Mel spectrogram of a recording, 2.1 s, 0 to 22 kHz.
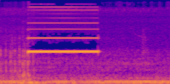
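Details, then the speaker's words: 2000 Toyota Sienna, steering wheel removed, continuity tester between steering shaft and ground: one clean beep only when the wheel is pushed, since the faulty shaft bearing makes ground intermittently. Intermittent horn ground; fixed with a separate ground wire to the shaft. "so now I'm trying to a little bit push the steering wheel and we'll hear the beep that means we'll have the account nudity between the steering wheel shaft and ground"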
